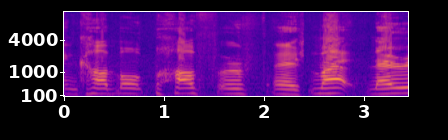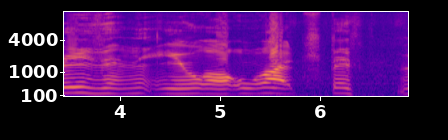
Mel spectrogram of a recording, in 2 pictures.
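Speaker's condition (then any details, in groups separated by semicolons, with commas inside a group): Cerebral palsy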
